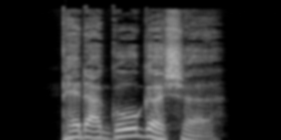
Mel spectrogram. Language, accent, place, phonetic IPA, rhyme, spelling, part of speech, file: German, Germany, Berlin, [pɛdaˈɡoːɡɪʃə], -oːɡɪʃə, pädagogische, adjective, De-pädagogische.ogg
- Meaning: inflection of pädagogisch: 1. strong/mixed nominative/accusative feminine singular 2. strong nominative/accusative plural 3. weak nominative all-gender singular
